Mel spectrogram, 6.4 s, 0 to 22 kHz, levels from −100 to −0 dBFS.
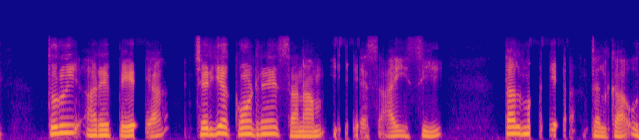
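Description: Speech smears and fades into brief hollow gaps at 1.33 to 1.57 s, 3.35 to 3.68 s and 5.30 to 5.73 s, with the last the longest and most broken up. These are lost AMR speech frames: the decoder stretched the last good pitch and vocal tract settings with falling gain, over a lightly coded AMR wideband (HD Voice) stream.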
